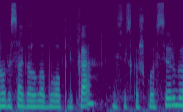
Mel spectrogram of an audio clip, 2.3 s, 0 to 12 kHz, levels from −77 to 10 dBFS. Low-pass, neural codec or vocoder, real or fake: 10.8 kHz; vocoder, 44.1 kHz, 128 mel bands, Pupu-Vocoder; fake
